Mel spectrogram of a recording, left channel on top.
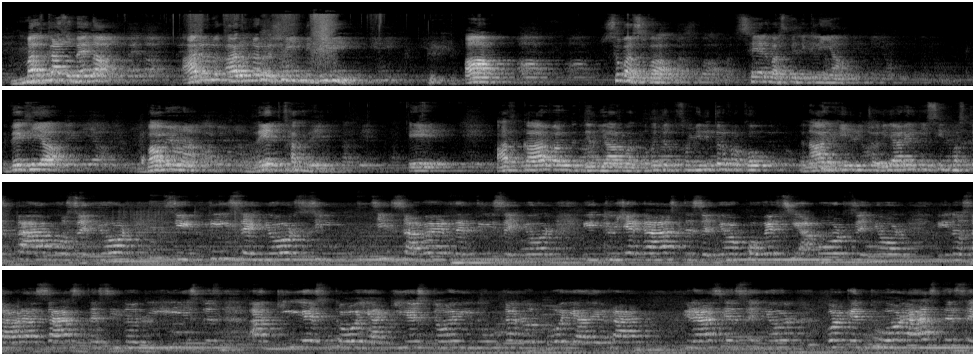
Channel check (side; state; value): both; different; correlation 0.00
